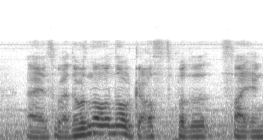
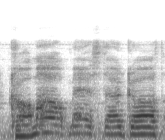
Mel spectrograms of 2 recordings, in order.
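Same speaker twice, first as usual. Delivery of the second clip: calling ghost; 7 semitones higher, 3 dB louder, slower than usual. Pretend.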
